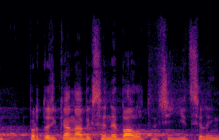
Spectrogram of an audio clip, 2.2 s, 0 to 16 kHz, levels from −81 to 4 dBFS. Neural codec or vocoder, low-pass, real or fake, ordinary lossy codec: none; 14.4 kHz; real; MP3, 96 kbps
